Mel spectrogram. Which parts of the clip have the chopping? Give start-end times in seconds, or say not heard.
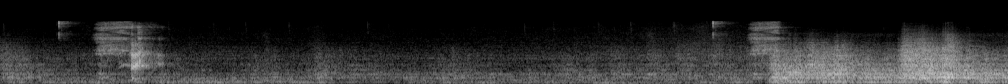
not heard.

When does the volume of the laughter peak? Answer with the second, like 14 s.
1 s.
